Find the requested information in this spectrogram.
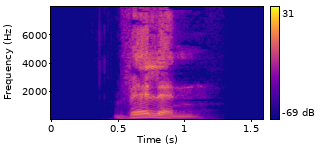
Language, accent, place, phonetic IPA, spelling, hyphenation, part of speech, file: German, Germany, Berlin, [ˈvɛlən], wellen, wel‧len, verb, De-wellen.ogg
- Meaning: 1. to wave 2. to roll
